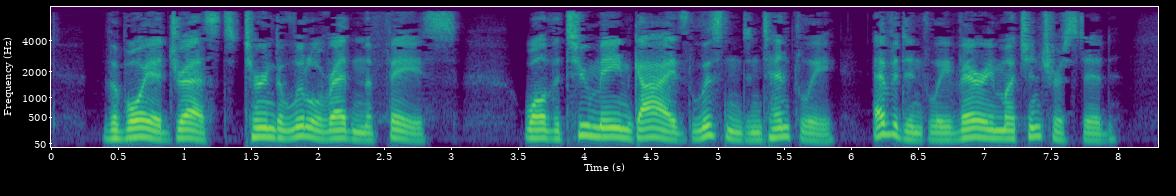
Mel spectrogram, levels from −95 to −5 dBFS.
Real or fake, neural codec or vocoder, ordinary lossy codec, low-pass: real; none; MP3, 32 kbps; 7.2 kHz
